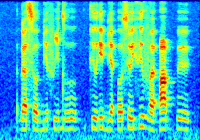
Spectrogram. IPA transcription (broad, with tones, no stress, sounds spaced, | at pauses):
ɗ ɐ˩˥ s o˩ bʲ ə˨˩˦ f i˩˥ d u˩˧˩ | kʲ u˨˩˦ ɾʲ ʉ˩ bʲ ɐ˨˩˦ ʔ o˩˥ s ʉ˩˧˩ fʲ u˦˨ v ɐ˨˩˦ ʔ ɑ˦˥ pː ʉ˦˨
